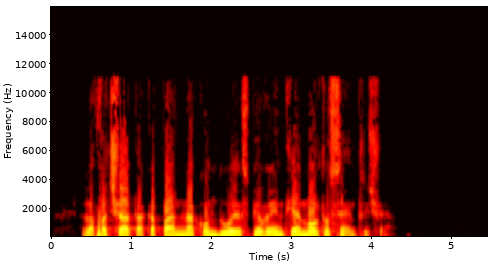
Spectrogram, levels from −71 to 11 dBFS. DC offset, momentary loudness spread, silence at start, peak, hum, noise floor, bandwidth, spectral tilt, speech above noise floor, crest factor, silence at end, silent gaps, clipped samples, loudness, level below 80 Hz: under 0.1%; 10 LU; 0.4 s; 0 dBFS; none; -66 dBFS; 11.5 kHz; -6 dB/octave; 54 dB; 14 dB; 1.3 s; none; under 0.1%; -13 LUFS; -36 dBFS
